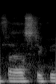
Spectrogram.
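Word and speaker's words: Pfeilsticker: this it's file sticker like a filing cabinet with a sticker on it um and i'm an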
